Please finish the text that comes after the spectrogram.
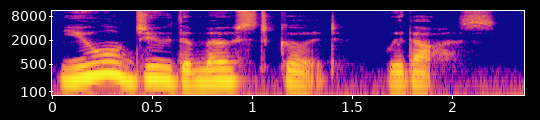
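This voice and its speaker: A woman playing a sly, teasing, confident empress in a fantasy audio roleplay, with a smooth-talking manner. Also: medium pitch, animated, measured pace, a little mellow, dry recording, lightly acted. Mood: confident, persuasive.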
